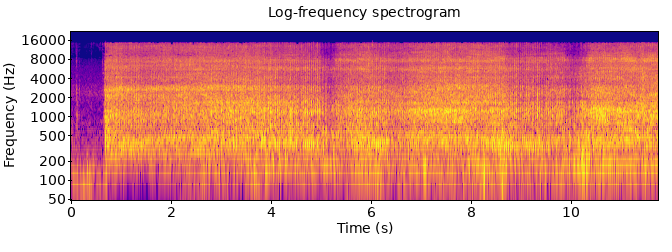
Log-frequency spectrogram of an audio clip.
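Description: Ryobi One+ 18V P516 cordless reciprocating saw starting about a second in and running steadily as its Diablo blade cuts through a wooden deck rail, its level dipping briefly twice. The saw is straining: the owner finds it really weak, and says it shut off a couple of times during the cut, which he guesses is a motor-protection cut-out.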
